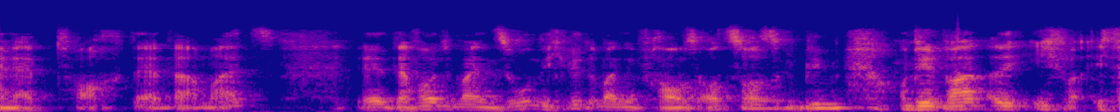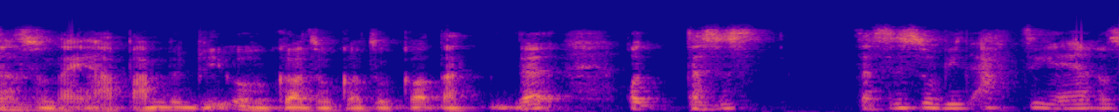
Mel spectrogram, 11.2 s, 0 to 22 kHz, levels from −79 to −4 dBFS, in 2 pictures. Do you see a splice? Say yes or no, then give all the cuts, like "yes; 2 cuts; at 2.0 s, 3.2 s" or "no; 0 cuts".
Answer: no; 0 cuts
